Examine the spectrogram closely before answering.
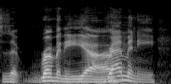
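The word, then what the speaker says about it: Remini: Well, but to give a little bit of clarification to people, how's it pronounced? Is it Remedy? Yeah. Remedy.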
